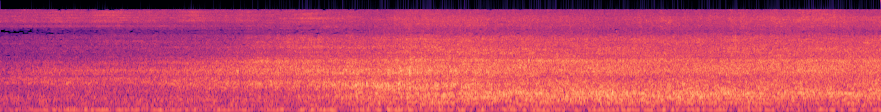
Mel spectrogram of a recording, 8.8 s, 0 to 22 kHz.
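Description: Long Island Rail Road Bombardier M7 electric train approaching and running past at speed. The rumble of wheels on rail builds over the first three or four seconds, then holds loud and steady as the cars go by.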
